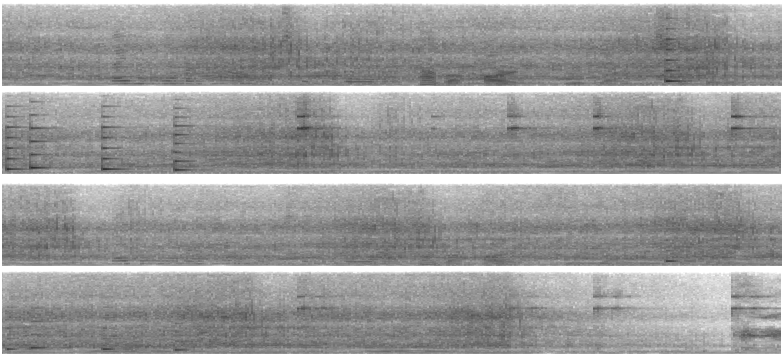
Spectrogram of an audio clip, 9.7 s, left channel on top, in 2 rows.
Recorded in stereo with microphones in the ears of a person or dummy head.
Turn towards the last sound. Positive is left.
turn(degrees=35)  # may be behind; listen again after turning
